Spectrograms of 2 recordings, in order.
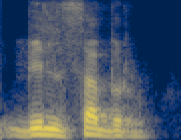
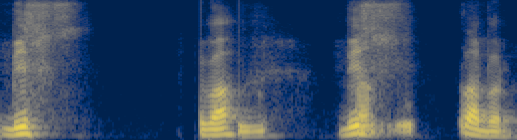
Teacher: il n'y a pas de L, il n'y a pas de sod.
